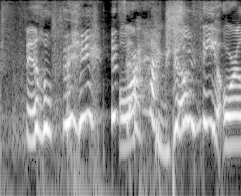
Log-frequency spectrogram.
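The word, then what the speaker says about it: Bilthy: That is spelled B I L T H Y. So it really is like Filthy but with a B.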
